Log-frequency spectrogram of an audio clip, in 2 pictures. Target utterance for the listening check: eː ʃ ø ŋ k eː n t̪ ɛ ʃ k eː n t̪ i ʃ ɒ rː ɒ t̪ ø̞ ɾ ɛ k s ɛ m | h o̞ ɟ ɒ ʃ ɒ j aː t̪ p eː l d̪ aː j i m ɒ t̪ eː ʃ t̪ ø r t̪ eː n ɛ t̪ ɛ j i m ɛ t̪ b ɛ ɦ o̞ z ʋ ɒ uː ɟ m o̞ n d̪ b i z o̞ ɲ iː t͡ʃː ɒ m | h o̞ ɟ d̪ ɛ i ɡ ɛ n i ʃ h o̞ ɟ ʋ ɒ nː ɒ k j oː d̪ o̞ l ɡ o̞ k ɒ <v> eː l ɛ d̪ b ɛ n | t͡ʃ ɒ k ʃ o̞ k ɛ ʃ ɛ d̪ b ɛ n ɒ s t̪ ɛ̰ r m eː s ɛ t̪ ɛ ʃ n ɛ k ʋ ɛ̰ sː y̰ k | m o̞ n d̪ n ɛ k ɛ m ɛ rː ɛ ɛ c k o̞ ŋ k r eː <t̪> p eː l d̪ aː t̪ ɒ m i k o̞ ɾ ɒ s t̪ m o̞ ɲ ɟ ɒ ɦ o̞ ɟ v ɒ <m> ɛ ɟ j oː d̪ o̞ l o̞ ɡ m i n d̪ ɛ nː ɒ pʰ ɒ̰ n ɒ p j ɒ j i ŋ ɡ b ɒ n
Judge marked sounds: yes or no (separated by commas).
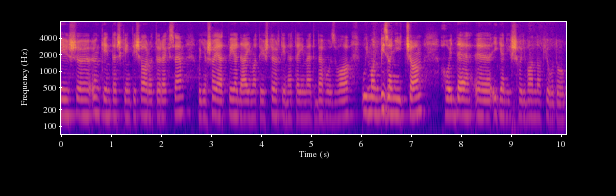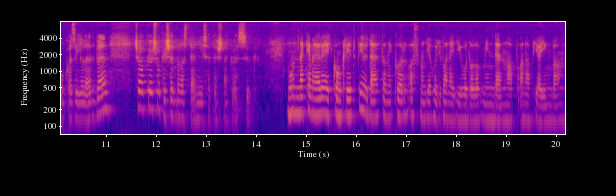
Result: no, yes, no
